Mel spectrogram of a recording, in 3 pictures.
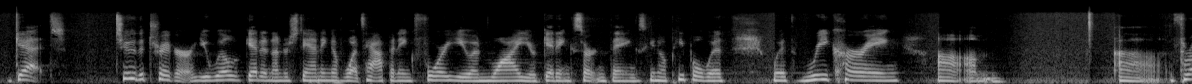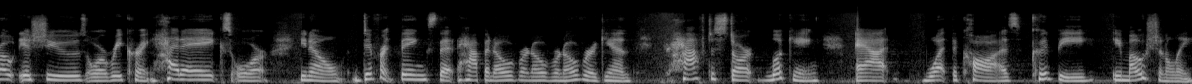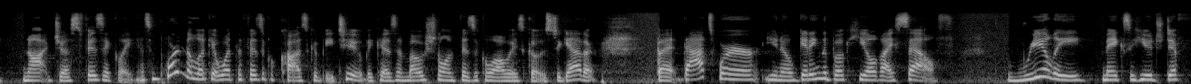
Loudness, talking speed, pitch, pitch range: -24 LUFS, 160 wpm, 190 Hz, 175-215 Hz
